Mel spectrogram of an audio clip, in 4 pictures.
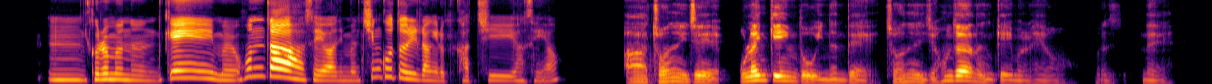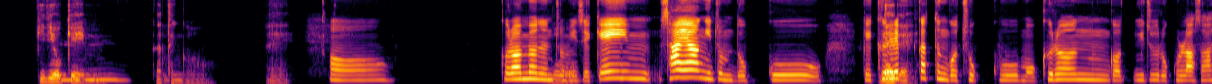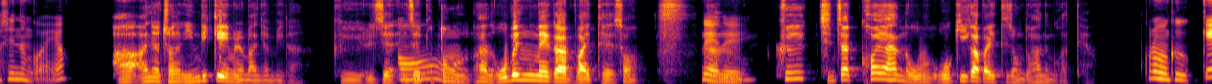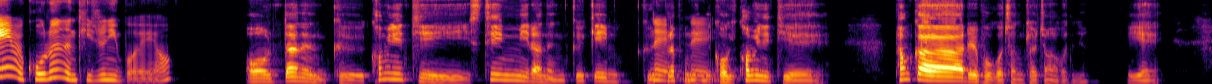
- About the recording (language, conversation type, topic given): Korean, unstructured, 기분 전환할 때 추천하고 싶은 취미가 있나요?
- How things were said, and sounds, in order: other background noise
